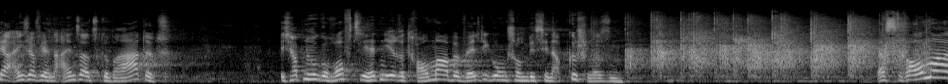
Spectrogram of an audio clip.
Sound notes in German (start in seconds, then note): 6.0 Beifall Freie Demokraten und vereinzelt SPD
